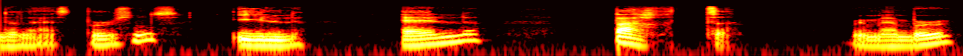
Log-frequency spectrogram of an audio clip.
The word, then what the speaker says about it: partent: And the last persons, il, elle, partent. Remember, classic ending, ENT, but then you don't pronounce them.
